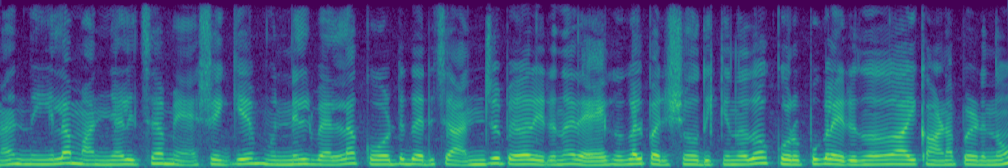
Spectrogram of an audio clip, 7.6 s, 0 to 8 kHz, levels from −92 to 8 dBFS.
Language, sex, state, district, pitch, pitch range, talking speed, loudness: Malayalam, female, Kerala, Kollam, 210 Hz, 195-220 Hz, 105 wpm, -15 LUFS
